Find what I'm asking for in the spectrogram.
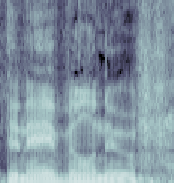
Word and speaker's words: Denis Villeneuve: Denis Villeneuve.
